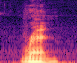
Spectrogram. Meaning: 1. Troglodytes troglodytes (Eurasian wren, type species and sole Old World species of the family Troglodytidae) 2. Any member of a mainly New World passerine bird family Troglodytidae; a true wren
- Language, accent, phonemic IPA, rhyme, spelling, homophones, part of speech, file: English, US, /ɹɛn/, -ɛn, wren, ren, noun, En-us-wren.ogg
